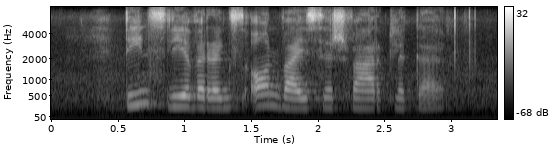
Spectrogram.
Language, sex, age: Afrikaans, female, 19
